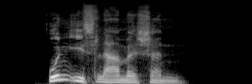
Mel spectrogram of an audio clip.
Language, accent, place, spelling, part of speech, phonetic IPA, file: German, Germany, Berlin, unislamischen, adjective, [ˈʊnʔɪsˌlaːmɪʃn̩], De-unislamischen.ogg
- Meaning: inflection of unislamisch: 1. strong genitive masculine/neuter singular 2. weak/mixed genitive/dative all-gender singular 3. strong/weak/mixed accusative masculine singular 4. strong dative plural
